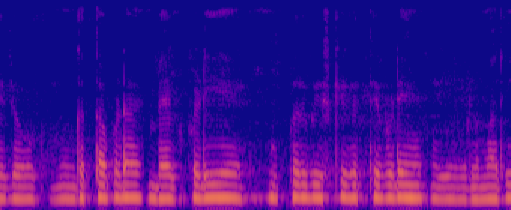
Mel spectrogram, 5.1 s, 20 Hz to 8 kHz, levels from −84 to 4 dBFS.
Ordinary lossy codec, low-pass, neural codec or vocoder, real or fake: none; 7.2 kHz; none; real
